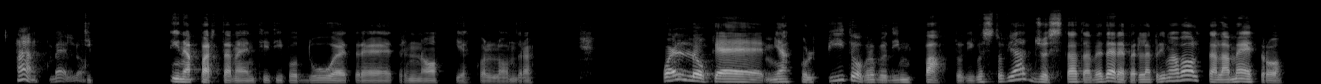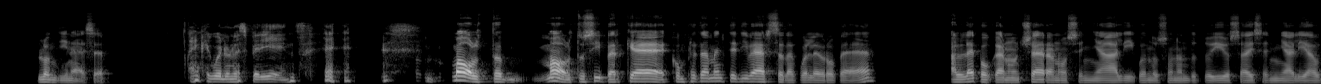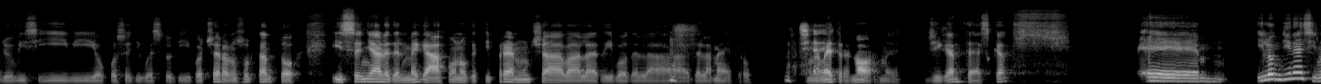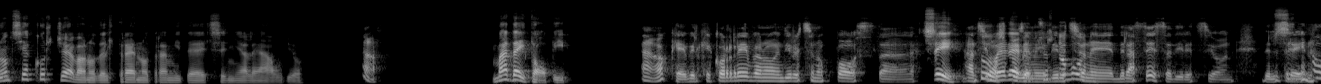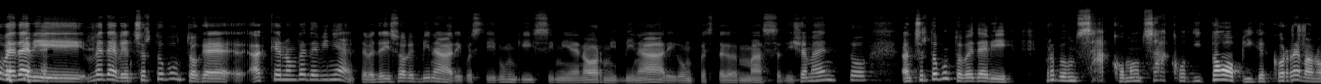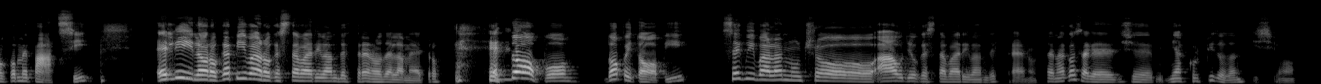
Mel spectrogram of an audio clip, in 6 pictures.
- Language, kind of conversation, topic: Italian, podcast, Quale viaggio ti ha cambiato il modo di vedere le cose e che cosa hai imparato?
- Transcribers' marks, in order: "proprio" said as "propio"; tongue click; chuckle; chuckle; inhale; unintelligible speech; chuckle; "proprio" said as "propio"; stressed: "un sacco, ma un sacco di topi"; other noise; chuckle; chuckle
